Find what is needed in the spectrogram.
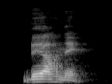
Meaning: an inhabitant or descendant of the population of the Béarn region in the French Pyrenees
- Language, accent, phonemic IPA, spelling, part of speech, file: French, France, /be.aʁ.nɛ/, Béarnais, noun, LL-Q150 (fra)-Béarnais.wav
